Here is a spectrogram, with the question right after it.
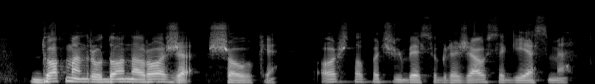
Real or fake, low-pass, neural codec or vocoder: real; 10.8 kHz; none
